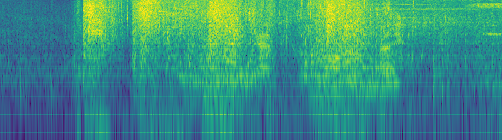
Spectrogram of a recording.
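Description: A blade slashes and clangs in combat.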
